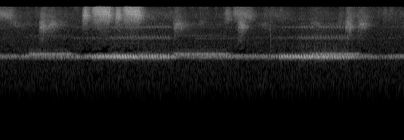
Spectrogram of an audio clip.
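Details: Night chorus of crickets in Bulgarian grass on a warm summer evening, surround-miked: continuous high-pitched trilling with soft pulsing swells, brief sharper chirps flickering above it.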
